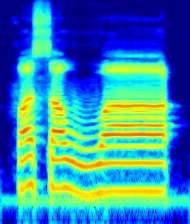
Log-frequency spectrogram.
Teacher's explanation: On the waw we long here because due to standing fatha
